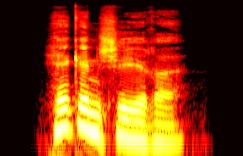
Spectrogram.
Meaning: hedge cutters, hedge shears, hedge trimmer, hedge clippers
- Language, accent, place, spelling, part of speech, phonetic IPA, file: German, Germany, Berlin, Heckenschere, noun, [ˈhɛkənˌʃeːʁə], De-Heckenschere.ogg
